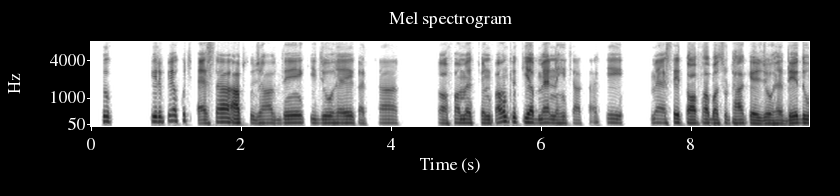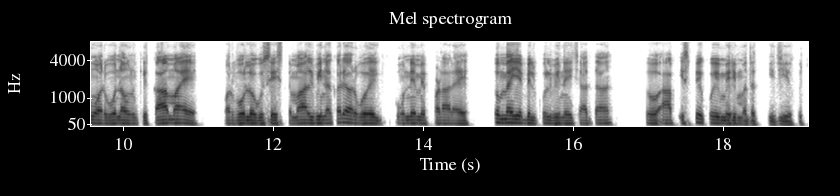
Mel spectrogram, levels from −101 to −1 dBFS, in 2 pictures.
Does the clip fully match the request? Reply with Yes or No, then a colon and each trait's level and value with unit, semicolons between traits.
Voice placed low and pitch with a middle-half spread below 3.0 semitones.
Yes: low, 115 Hz; narrow, 2.6 semitones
